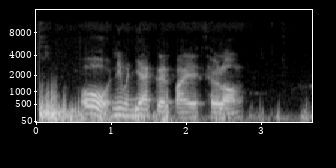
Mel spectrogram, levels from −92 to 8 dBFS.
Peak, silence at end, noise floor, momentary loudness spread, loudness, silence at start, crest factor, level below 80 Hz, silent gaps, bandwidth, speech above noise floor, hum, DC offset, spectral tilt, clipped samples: -2 dBFS; 0.05 s; -45 dBFS; 7 LU; -18 LUFS; 0.05 s; 16 dB; -36 dBFS; none; 4.6 kHz; 27 dB; none; under 0.1%; -10 dB/octave; under 0.1%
